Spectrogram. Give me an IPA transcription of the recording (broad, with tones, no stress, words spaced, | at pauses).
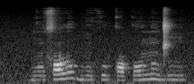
ɡũ˨sɔ˨˦lu˦˨ bĩ˨fu˨ kɔ˨ko˨˦nũ˦˨d͡ʒi˧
